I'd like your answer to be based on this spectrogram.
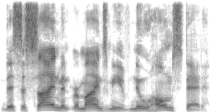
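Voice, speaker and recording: A man's voice: mid-range voice, lively intonation, normal speed, dry recording, close to an everyday voice. A male actor plays an upbeat young male space miner in a video game. He talks casually and eagerly, with a wisecracking streak. The sound is dry, with no room on it. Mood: upbeat, joking. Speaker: game companion character.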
